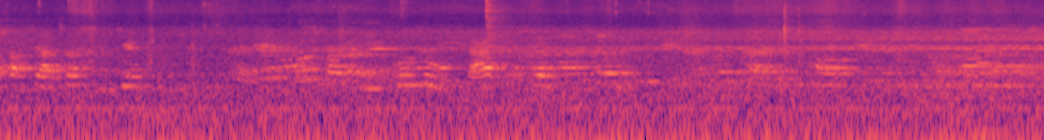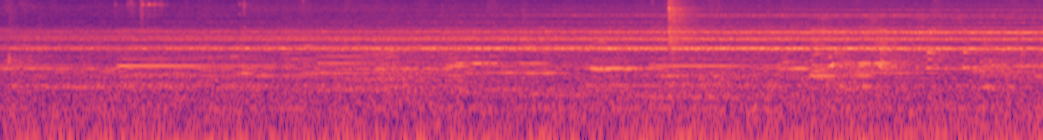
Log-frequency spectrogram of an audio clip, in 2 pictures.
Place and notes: Zuoying, Kaohsiung - Take the MRT
Take the MRT, In the compartment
